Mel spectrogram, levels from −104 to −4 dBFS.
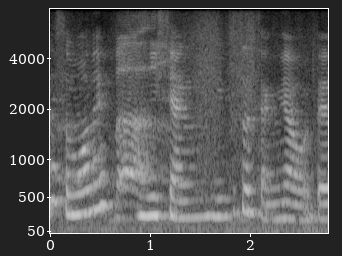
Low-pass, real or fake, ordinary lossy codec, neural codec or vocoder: none; real; none; none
